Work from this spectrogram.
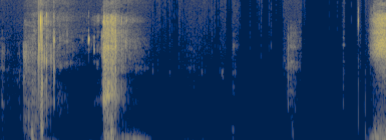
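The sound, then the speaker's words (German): Crunchy chewing of paprika crisps comes in a few loud crunching bursts with quiet gaps between, plus a couple of tiny faint crunches before a final loud burst. “Kau doch noch ein bisschen. Und schon gar nicht Paprika-Chips.”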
